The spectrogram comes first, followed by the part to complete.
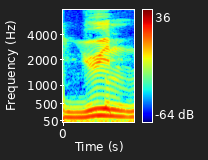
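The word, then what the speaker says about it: Nguyễn: It's like her name, her Vietnamese name is Yuen, not Yuen.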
